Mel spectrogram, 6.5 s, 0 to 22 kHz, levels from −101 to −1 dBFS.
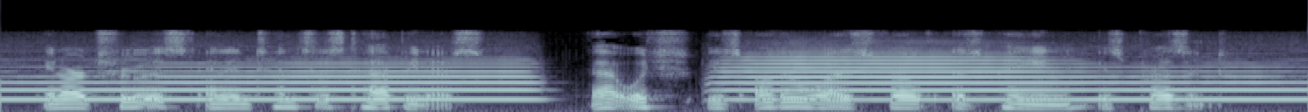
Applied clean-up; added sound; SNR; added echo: none; Trumpet; -3 dB; none.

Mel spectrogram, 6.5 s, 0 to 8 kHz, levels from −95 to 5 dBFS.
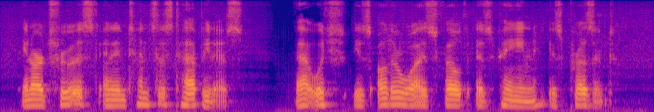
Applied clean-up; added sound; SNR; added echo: neural mask model Resemble Enhance denoiser.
